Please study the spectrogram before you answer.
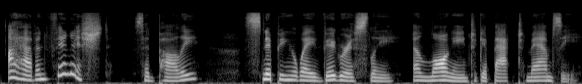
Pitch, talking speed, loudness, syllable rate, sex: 200 Hz, 155 wpm, -20 LUFS, 5.3 syllables/s, female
